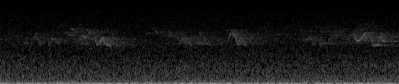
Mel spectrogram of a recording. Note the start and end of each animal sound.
[0.00, 4.00] Red-eyed Vireo (Vireo olivaceus)

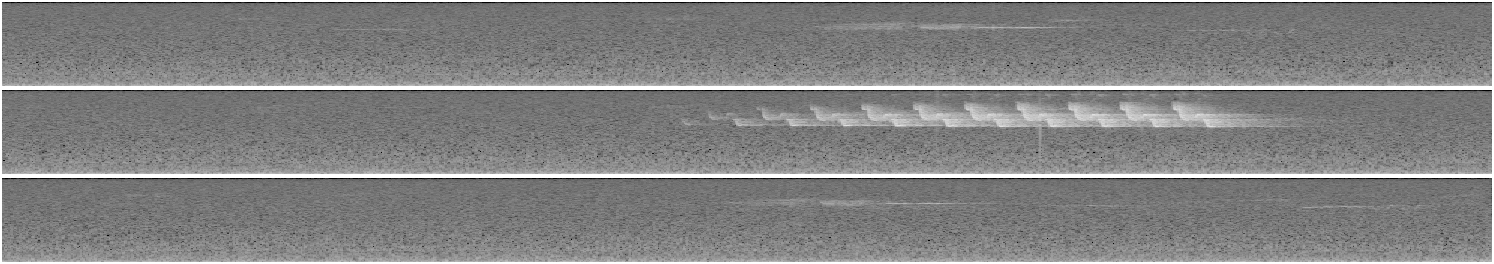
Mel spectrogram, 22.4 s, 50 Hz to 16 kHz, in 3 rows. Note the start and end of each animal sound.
[1.38, 2.15] Black-throated Green Warbler (Setophaga virens)
[4.02, 6.54] Black-throated Green Warbler (Setophaga virens)
[10.74, 14.12] Black-throated Green Warbler (Setophaga virens)
[18.43, 20.57] Black-throated Green Warbler (Setophaga virens)
[21.03, 22.02] Black-throated Green Warbler (Setophaga virens)

